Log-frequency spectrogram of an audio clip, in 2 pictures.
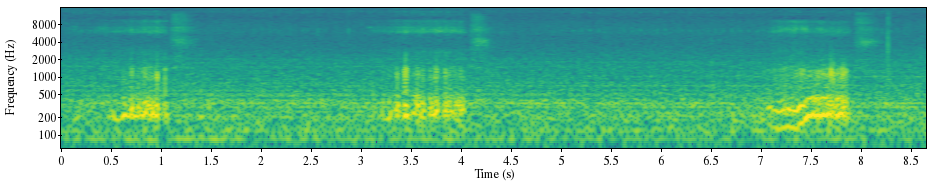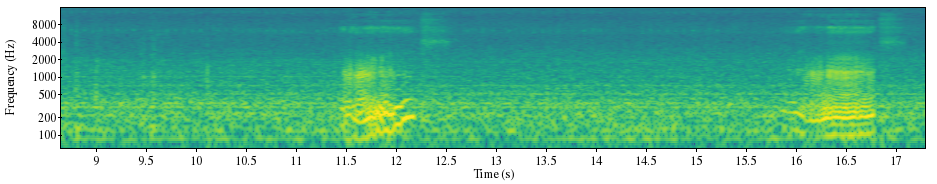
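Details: Small female Yorkshire Terrier snoring loudly while asleep: broad breathy rasps roughly every four seconds, each about a second long with a soft raspy hiss between, in a quiet room.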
